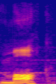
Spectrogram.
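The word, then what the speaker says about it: Mach: moving on uh JD Mack says Hey North you say ma but it's pronounced mock is it mock like mock five you know what I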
